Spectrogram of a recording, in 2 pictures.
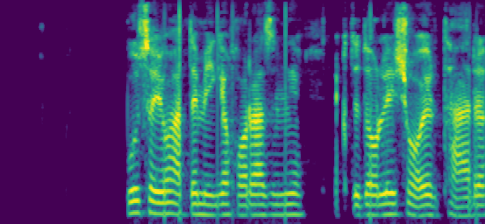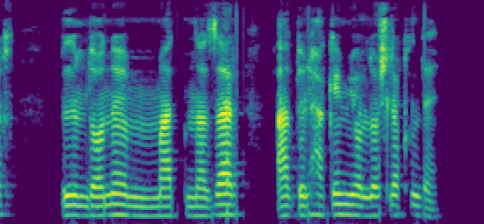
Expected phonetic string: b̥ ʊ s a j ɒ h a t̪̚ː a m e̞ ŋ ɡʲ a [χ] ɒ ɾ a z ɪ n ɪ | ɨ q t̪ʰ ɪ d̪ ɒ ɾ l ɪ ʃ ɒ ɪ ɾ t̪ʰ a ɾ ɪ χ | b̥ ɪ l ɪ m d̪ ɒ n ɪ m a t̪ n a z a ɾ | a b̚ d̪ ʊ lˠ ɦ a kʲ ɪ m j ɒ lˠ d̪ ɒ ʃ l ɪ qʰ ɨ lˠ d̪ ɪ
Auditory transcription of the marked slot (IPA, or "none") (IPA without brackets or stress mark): χ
